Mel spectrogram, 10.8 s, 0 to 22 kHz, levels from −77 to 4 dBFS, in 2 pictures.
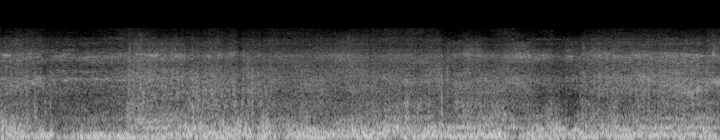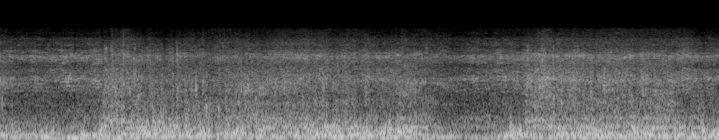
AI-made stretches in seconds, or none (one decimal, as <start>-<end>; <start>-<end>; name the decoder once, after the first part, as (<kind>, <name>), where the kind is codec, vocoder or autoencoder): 2.1-4.2 (codec, DAC)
